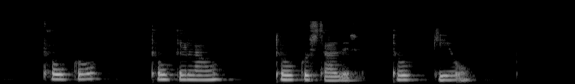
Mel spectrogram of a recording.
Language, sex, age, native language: Icelandic, female, 30-39, Icelandic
